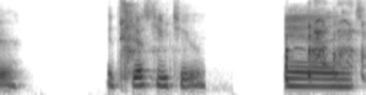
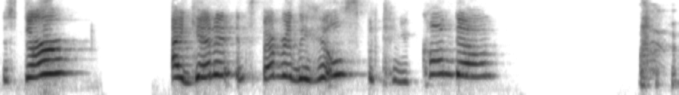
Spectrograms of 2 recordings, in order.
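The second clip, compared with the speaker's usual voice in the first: high, loud exasperated call to a revving car; mock yelling at driver; 12 semitones higher, 5 dB louder than usual. Yelling at a show-off sports car driver, annoyed. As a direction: shout up at the loud car, fed up.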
